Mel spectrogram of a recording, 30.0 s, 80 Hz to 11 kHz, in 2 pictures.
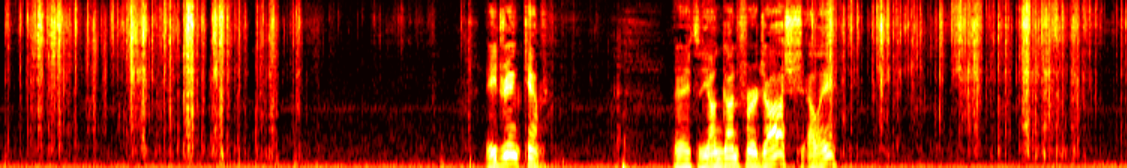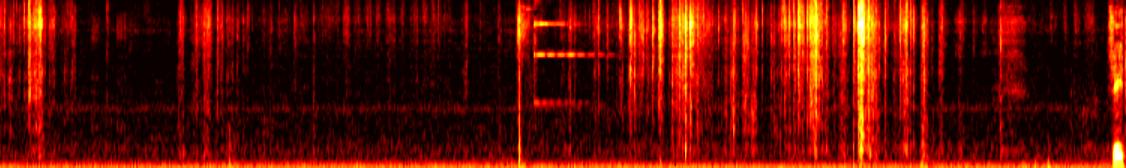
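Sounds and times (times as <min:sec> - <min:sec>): foil wrappers tearing and crinkling: 0:00.0 - 0:04.1, 0:10.8 - 0:16.1, 0:17.4 - 0:18.3, 0:22.9 - 0:27.7
low steady hum: 0:00.0 - 0:30.0.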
